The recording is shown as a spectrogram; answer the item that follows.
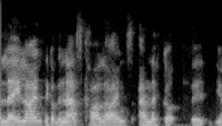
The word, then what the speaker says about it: Nazca: I don't see that I've got an R on the end. I'm just saying it as Nazca with it's an Nazca, isn't it?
